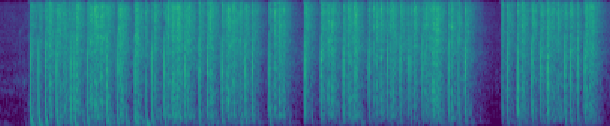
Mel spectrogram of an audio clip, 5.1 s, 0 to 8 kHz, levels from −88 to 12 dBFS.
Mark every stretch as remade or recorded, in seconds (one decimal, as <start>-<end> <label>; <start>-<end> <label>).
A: 0.0-5.1 remade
